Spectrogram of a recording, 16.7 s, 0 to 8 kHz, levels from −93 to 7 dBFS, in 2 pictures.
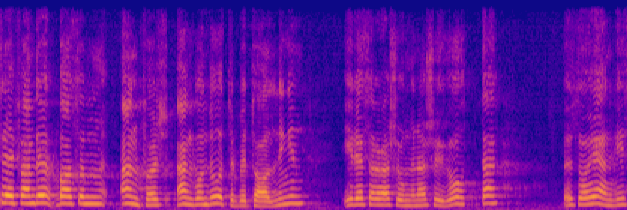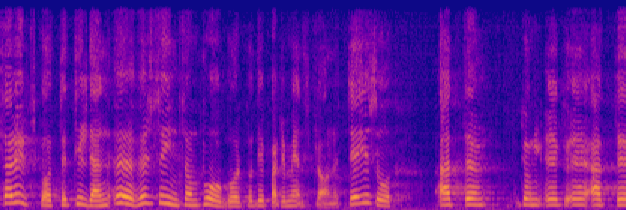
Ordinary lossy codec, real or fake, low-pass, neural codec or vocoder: none; fake; none; codec, 16 kHz, 8 kbps, FreqCodec, smaller model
